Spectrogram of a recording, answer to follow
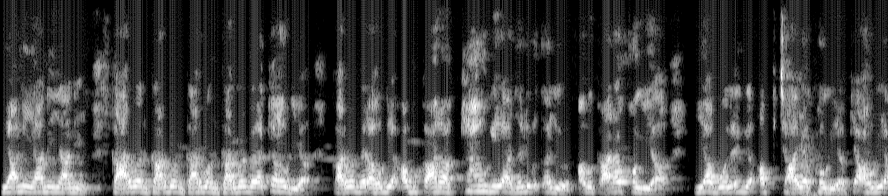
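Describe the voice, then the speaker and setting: A man teaching a chemistry exam-prep lesson, drilling terms through playful repeated questions and answers. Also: sits high. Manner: repetitive call-and-response drilling, playful. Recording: dull lo-fi recording.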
